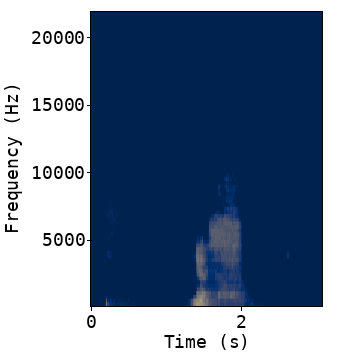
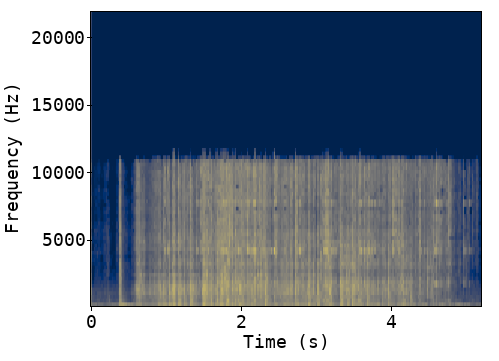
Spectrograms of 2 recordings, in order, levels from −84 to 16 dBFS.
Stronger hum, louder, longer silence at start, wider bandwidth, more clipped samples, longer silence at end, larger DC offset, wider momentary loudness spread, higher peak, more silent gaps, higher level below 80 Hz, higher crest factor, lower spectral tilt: neither; second, -33 LUFS vs -12 LUFS; first, 1.35 s vs 0 s; second, 9.2 kHz vs 12 kHz; second, under 0.1% vs 0.2%; first, 1.15 s vs 0.15 s; neither; first, 21 LU vs 13 LU; second, -16 dBFS vs 0 dBFS; neither; second, -78 dBFS vs -30 dBFS; first, 24 dB vs 14 dB; first, -5 dB/octave vs -1.5 dB/octave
